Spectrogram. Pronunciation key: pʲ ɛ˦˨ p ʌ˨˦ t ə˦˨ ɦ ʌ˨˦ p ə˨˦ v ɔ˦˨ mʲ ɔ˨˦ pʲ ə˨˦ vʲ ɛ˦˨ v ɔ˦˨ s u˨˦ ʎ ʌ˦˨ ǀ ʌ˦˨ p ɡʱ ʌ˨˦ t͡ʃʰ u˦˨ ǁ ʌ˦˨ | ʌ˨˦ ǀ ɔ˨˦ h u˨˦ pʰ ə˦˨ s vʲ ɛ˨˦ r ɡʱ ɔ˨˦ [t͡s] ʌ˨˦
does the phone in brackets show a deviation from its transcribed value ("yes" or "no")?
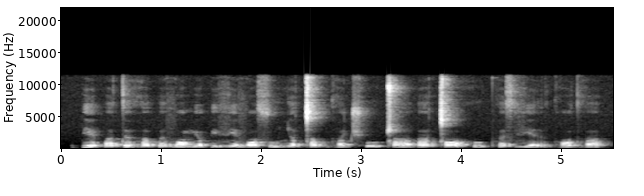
yes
